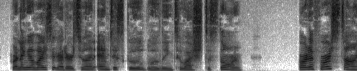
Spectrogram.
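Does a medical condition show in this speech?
No.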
